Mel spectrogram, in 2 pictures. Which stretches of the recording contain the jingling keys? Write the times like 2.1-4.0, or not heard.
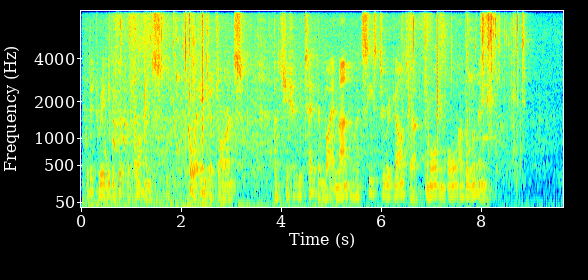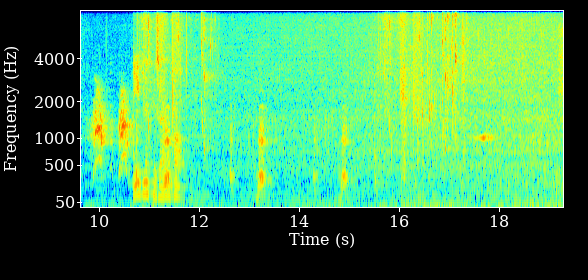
0.8-2.6, 8.0-8.9, 16.0-17.2.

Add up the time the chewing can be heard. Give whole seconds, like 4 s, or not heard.
7 s.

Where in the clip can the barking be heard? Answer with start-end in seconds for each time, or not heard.
9.8-15.0.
